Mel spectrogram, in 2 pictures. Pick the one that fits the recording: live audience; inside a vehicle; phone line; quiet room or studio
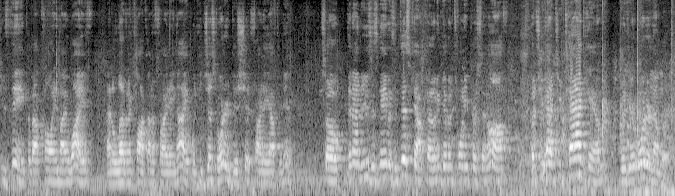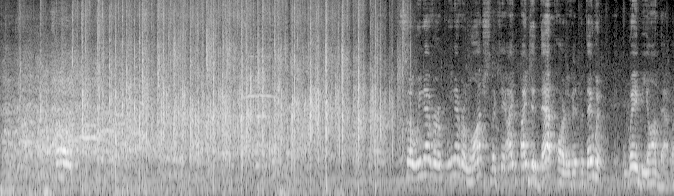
live audience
